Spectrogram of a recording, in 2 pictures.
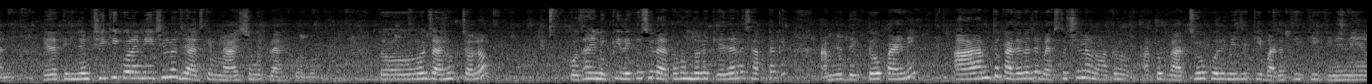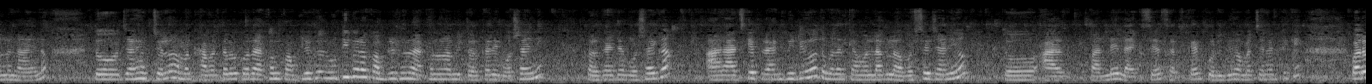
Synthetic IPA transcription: ani | eɾat̪ind͡ʑonʈʰikikoɾenit͡ɕʰilod͡ʑead͡ʑkemaeʃɔŋɡeplɛnkoɾbo | t̪od͡ʑajɦok̚t͡ʃɔlo | kot̪ʰajnukid̪ekʰet͡ɕʰiloɛt̪okʰond̪ʱɔɾeked͡ʒanesap̚t̪ʰake | a̰mit̪ɔd̪ekʰt̪eopajni | aɾamit̪okad͡ʑekad͡ʑʰebɛst̪ot͡ɕʰilamat̪o | at̪oɡɾaookoɾinid͡ʑekibad͡ʑat̪ʰekekikineneaɦolonaɦelo | t̪od͡ʑaɦõkt͡ʃoloamaɾkʰabaɾd̪abaɾkɔɾaɛkʰonokɔmpliʈɦouʈikɔɾakɔmpliʈɦoloɛkʰonoamit̪ɔɾkaɾebɔʃajni | t̪ɔɾkaɾiʈabɔʃajɡa | aɾad͡ʑkepɾɛkbʱiɖiot̪omad̪eɾkɛmɔnlaɡloɔbɔʃːejd͡ʑanio | t̪oaɾ | paɾlelajkt͡ʃeɾsəbskɾajb̚koɾid̪iboamaɾt͡ɕɛnelʈike | bɔɾ

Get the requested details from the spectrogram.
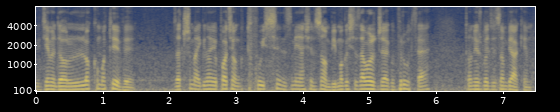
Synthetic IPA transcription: id͡ʑɛmɘd̪ɔlɔkɔmɔt̪ɘvɘ | zatʂɘmajɡnɔjupɔt͡ɕɔŋkt̪fujsɘnzmʲjeɲaɕɛvzɔmbʲimɔɡɛɕɛzawɔʐɘd͡ʑʐɛjaɡvɾut̪sɛ | t̪ɔɔnjuʐbɛɲd͡ʑɛzɔ̃mbʲjakʲɛm

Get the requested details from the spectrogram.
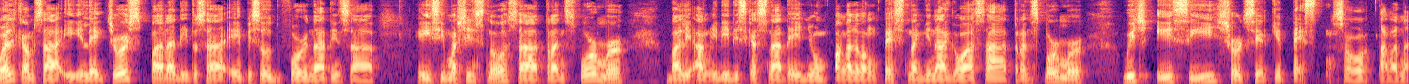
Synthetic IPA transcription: wɛlkɐmsɐʔɪʔɪlɛk̚t͡ʃʊɹspaːɾɐd̪iːt̪o̞sɐʔɛpɪsod̪̚foɹnaːt̪ɪnsɐ | ʔejsimɐʃinsno̞sɐt̪ɾɐnsfoɹmɛɹ | baːliʔɐŋʔɪd̪iːd̪ɪskasnaːt̪ɛnjʊŋpɐŋɐlɐwaŋt̪ɛst̪̚nɐɡɪnaːɡɐwasɐt̪ɾɐnsfoɹmɛɹ | wɪt͡ʃɪsiʃoɹt̪̚sɛɾkɪt̪ːɛ̰st̪̚sot̪ɐ̰ɾɐ̰na̰

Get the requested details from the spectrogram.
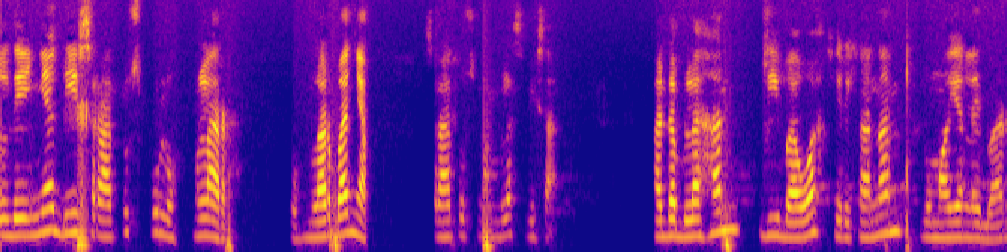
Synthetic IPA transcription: aldeɲadisəɾat̪ʊspulʊhməlar | it̪ʊməlarbaɲak̚ | səɾat̪ʊsnambəlasbisa̰ | adabəlaɦandibawaht͡ʃiɾikananlumajanlebar

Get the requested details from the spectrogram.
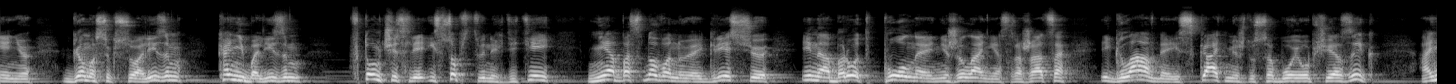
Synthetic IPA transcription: enʲɪjʊɡəməsʲɪksʊɐlʲizmkɐnʲɪbɐlʲizm | ft̪o̞mt͡ɕɪsʲlʲeʔɪso̞pst̪vʲɪnːɨxdʲɪtʲej | nʲɪɐbɐsno̞vənːʊjʊɐɡɾʲesʲːɪjʊ | inəːbɐɾo̞t̪po̞lˠnəjənʲɪʐɨlˠanʲɪjəsrɐʐat̪sːə | iɡlˠavnəjəɪskatʲmʲeʐd̪ʊsɐbo̞jo̞pɕːɪjɐzɨk | ɐnʲ

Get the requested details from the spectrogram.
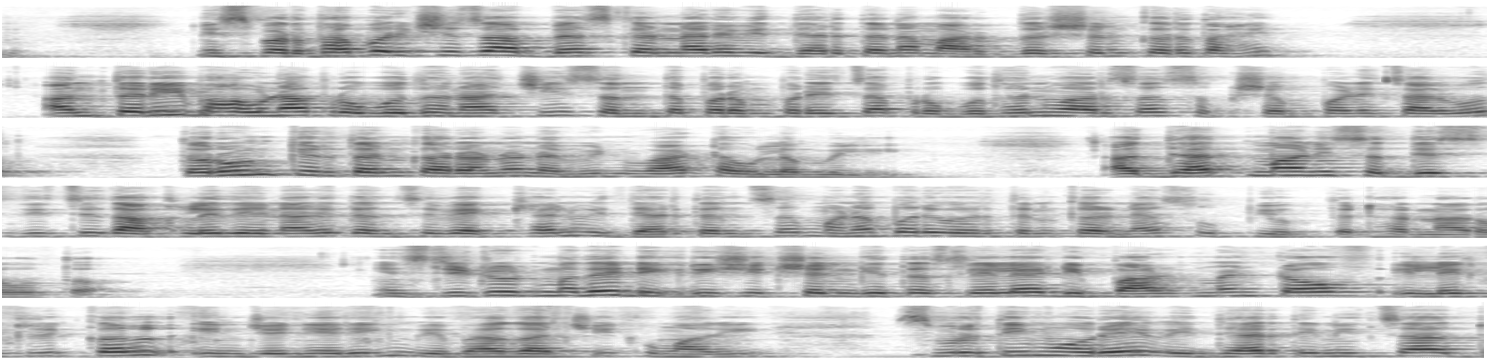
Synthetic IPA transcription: miːspəɾd̪ʱapəɾikʂet͡saəbʱjaskəɾɳaɾjaʋid̪jaɾt̪ʰjanːamaɾɡəd̪əɾɕəɳkəɾət̪aɦe | ənt̪əɾiːbʱaʋɳapɾəbod̪ʱənat͡ɕiːsənt̪əpəɾəmpəɾet͡sapɾəbod̪ʱənʋaɾt͡sasəkʂəmpəɽ̃et͡salʋət̪ | t̪ːəɾuːnkiɾt̪ənkaɾanənəʋiːnʋaʈəʋləmbilḭː | əd̪ʱjat̪maːɽ̃isəd̪ʱjəst̪ʰit̪it͡sed̪akʰled̪eɽ̃aɾet̪jant͡seʋjakʰːjanʋid̪ʱjaɾt̪ʰjant͡səːmənəpəɾiʋəɾt̪ənkəɾɳjasupjoɡ̚t̪əʈʰəɾɳaɾɦot̪əː | insʈiʈjuːʈməd̪ʱːjeɖiɡɾiːɕikʂəɳɡʱet̪əsleljaɖipaɾʈmeɳʈɔfilek̚ʈɾikəliɲd͡ʑinijəɾiŋɡʋibʱaɡat͡ɕiːkʰumaɾiː | smɾut̪imoɾeʋid̪ʱjaɾt̪ʰinit͡sa

